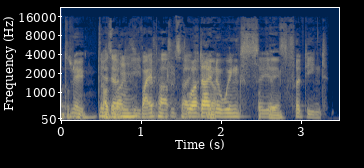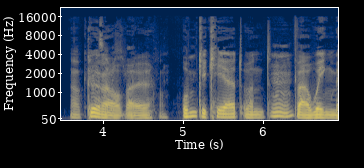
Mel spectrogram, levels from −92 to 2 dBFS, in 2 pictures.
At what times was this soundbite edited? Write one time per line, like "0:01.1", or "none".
0:01.7
0:02.5
0:04.9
